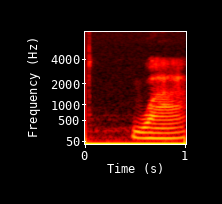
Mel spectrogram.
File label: "waa", East Cree syllabics; language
